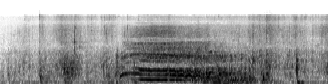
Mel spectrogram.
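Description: Donkey braying in Brazil with parrots nearby: a single drawn-out harmonic bray lasting over a second, loud and strained, with a faint scrappy tail at the end.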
